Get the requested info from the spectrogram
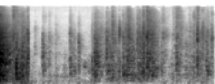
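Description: A sharp click at the very start, then faint, irregular rustling and crinkling of a plastic bag of frozen meatballs being handled.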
